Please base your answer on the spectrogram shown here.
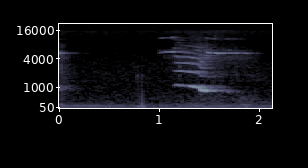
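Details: A dog eager for a squirrel on a hot morning gives a single high whine that slides downward, clear and tonal with bright overtones, against quiet room hum.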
